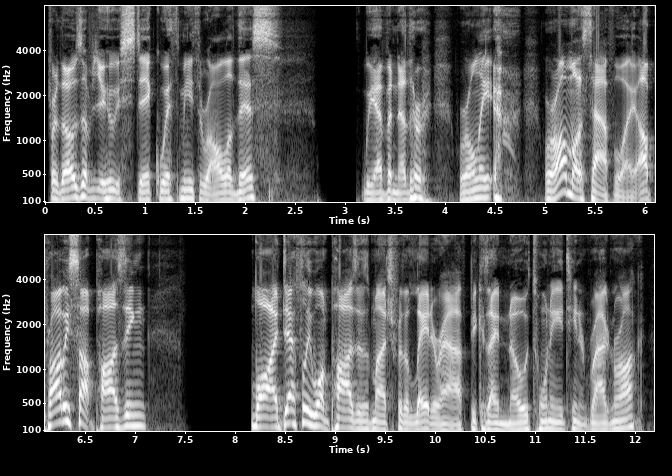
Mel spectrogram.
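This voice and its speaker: A man's voice: mid-range voice, animated, brisk, no room sound, clean studio sound. Rambling young male gaming streamer. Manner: rambling, self-deprecating, laughs often. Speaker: gaming streamer reacting to lore videos. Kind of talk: casual rambling chat to viewers.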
